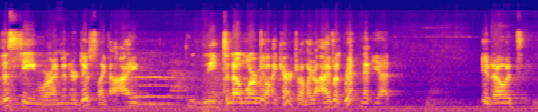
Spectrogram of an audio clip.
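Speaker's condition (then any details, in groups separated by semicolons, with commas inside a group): No condition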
